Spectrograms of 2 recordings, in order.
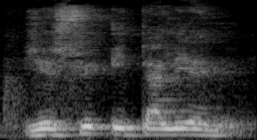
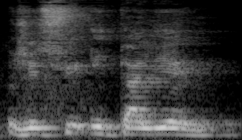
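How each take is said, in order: Both takes have the same delivery.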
